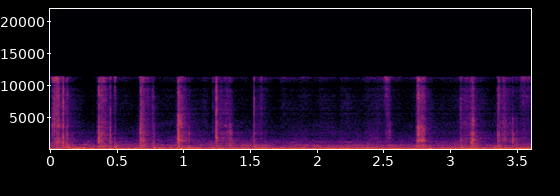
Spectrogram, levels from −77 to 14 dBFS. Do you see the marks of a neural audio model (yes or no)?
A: yes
